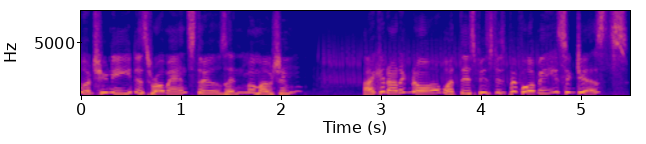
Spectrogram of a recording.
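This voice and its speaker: In a high, put-on character voice with a theatrical tone, the speaker moves at a fairly quick pace. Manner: exaggerated, theatrical.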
